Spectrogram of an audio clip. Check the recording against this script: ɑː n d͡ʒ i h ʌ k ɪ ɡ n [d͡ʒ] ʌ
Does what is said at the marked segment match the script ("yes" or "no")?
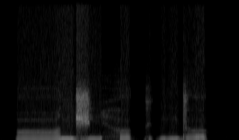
no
